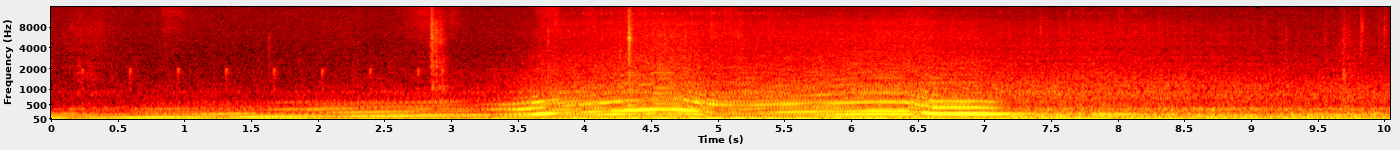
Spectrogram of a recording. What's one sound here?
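A car engine revs up strongly, dropping in pitch with each gear change.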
